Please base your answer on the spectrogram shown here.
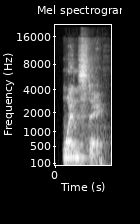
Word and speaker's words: Wednesday: The D, the silent D, yeah, it's so annoying, yeah.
